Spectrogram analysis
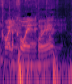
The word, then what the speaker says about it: Okoye: Basically like a Koei... Is that how you say it? A Koei? Okoye.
